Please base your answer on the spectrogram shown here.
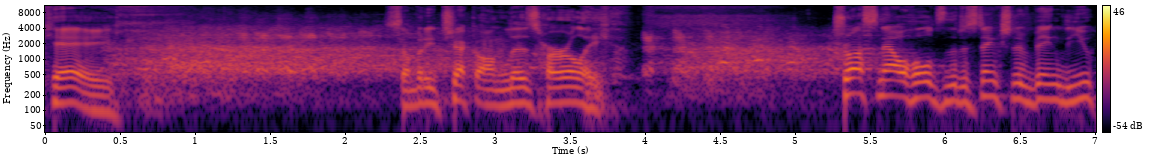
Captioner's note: laughter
